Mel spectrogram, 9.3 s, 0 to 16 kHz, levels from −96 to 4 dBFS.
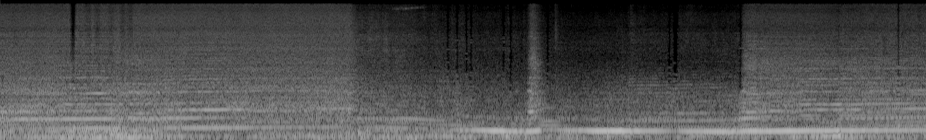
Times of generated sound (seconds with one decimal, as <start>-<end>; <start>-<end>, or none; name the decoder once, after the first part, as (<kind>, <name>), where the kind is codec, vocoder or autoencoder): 0.0-3.5 (autoencoder, DAC-VAE); 7.7-8.4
